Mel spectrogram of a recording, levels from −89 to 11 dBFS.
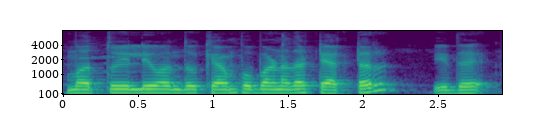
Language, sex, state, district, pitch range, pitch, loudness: Kannada, male, Karnataka, Bidar, 145-160 Hz, 155 Hz, -13 LUFS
